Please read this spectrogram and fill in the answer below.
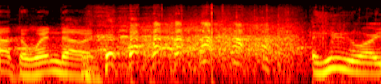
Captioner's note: laughter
